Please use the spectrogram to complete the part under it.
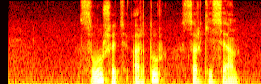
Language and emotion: Russian, neutral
